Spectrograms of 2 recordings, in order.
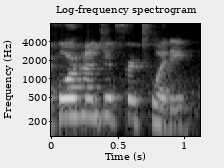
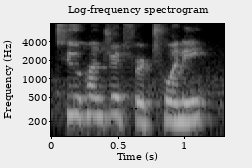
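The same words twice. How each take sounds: First: Four hundred said louder to correct; corrective stress on four. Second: Said in the usual way. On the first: Real, not acted. Correcting herself to chat, stressing four. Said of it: "Two, I'm sorry". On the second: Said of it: "I'm sorry".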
